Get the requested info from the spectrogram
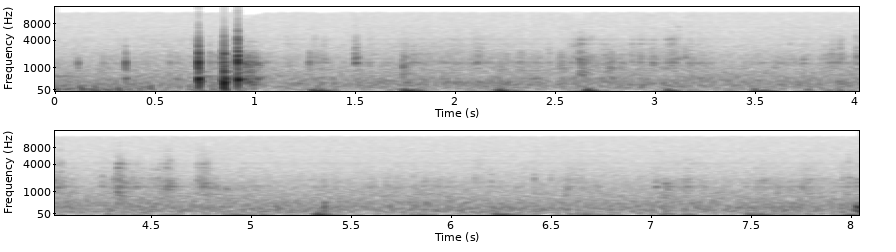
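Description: Footsteps and handling knocks from a body-worn camera as the wearer moves, with a few sharp clicks about a second in, then fainter scattered taps.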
